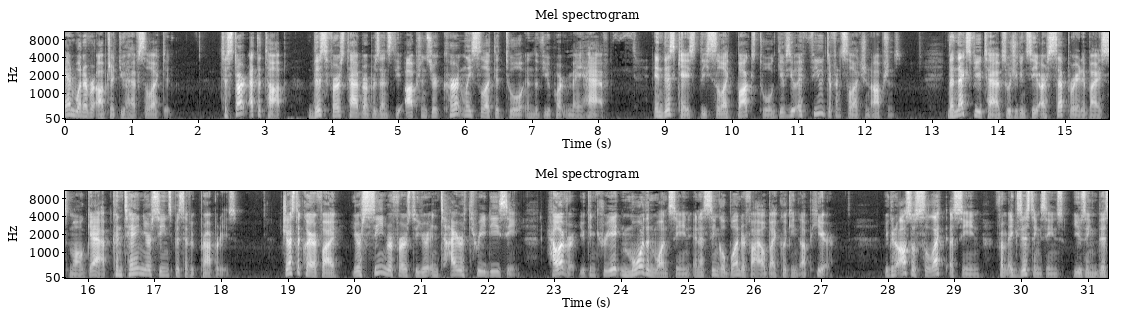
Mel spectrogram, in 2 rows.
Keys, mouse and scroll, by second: 4.3 click, 7.2 t, 8.1 click, 8.9 t, 26.7 click, 29.3 click.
